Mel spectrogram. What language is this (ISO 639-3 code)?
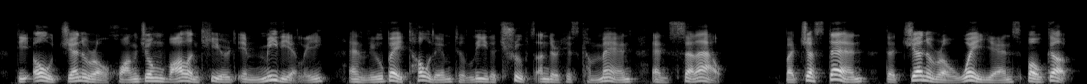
eng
